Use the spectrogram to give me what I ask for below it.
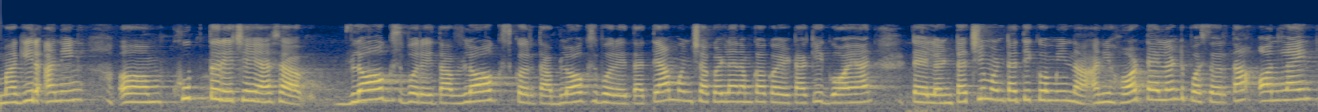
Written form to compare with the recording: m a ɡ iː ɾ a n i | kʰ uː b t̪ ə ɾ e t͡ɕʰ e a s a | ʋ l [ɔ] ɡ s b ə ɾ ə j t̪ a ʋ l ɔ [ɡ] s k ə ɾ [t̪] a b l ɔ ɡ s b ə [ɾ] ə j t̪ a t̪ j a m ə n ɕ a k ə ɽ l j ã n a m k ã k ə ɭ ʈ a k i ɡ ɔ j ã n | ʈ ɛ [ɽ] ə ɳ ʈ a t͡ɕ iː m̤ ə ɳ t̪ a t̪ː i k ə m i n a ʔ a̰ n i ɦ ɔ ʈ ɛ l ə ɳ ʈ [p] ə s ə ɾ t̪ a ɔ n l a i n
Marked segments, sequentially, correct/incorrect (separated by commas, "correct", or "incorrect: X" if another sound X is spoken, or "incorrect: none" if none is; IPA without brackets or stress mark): correct, correct, correct, correct, incorrect: l, correct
